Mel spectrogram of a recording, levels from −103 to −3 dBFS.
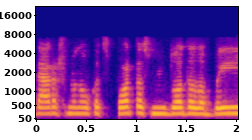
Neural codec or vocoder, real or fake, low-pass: none; real; 7.2 kHz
